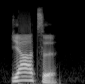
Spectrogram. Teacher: The first tone is a high level tone.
